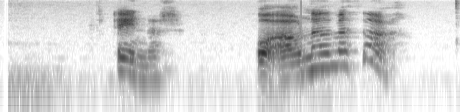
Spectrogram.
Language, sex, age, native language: Icelandic, female, 30-39, Icelandic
